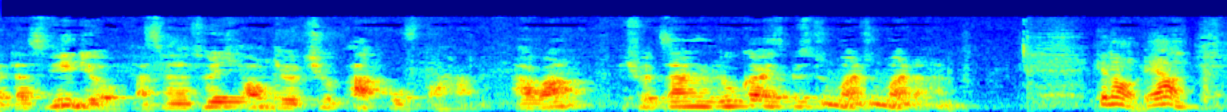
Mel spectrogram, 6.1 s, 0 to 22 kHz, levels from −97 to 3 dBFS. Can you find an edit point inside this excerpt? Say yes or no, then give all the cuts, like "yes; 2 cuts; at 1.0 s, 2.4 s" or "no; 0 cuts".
yes; 3 cuts; at 1.4 s, 3.0 s, 4.3 s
